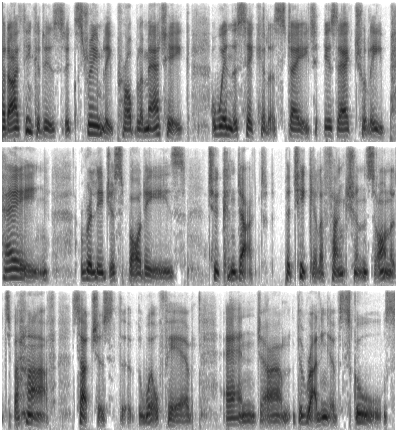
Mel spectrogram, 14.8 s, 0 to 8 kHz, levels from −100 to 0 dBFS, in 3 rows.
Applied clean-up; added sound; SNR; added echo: none; none; none; none.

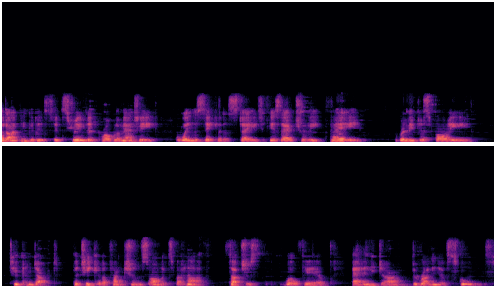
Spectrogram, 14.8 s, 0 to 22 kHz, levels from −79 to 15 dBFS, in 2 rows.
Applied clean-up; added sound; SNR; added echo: neural mask model DeepFilterNet 3.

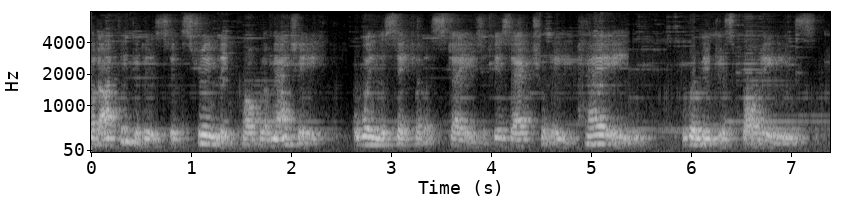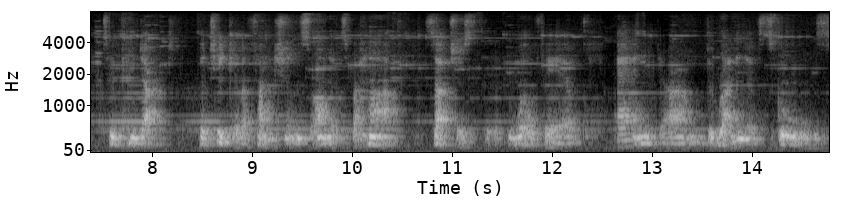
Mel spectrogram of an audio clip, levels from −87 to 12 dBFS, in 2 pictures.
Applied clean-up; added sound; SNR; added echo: neural separator model SepFormer DNS4.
